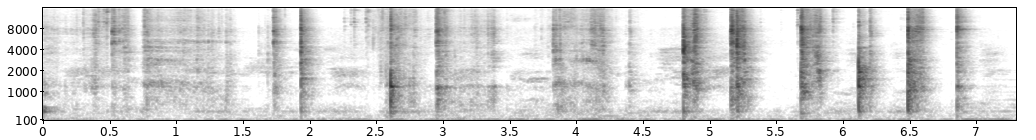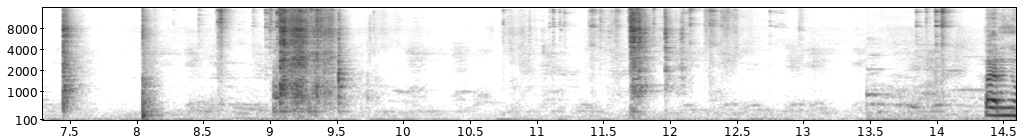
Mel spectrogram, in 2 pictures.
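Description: A steel spoon clinking and scraping against a stainless steel bowl while scooping fried corn kernels onto a plate. The clinks are irregular, with a longer scrape just after nine seconds.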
